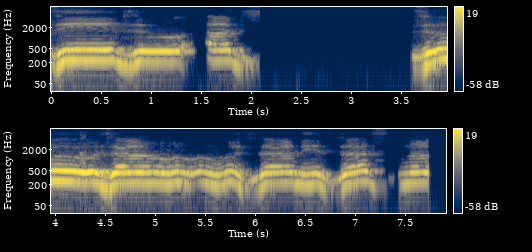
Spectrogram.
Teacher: Ujung lidah posisinya bertemu dengan ujung gigi seri bawah atau yang mendekatin lah. Zai sejajar dengan ujung gigi seri bawah sama dengan sod ya.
